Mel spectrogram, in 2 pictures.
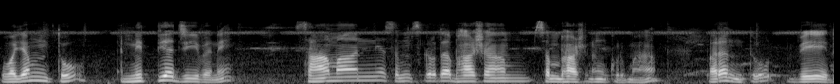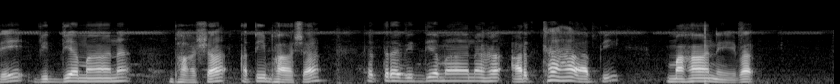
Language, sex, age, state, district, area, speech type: Sanskrit, male, 30-45, Kerala, Kasaragod, rural, spontaneous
